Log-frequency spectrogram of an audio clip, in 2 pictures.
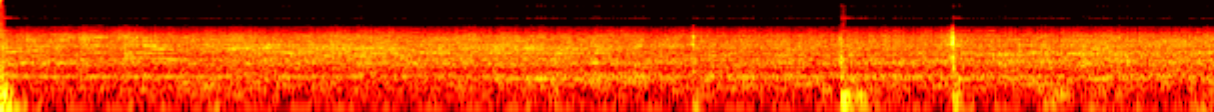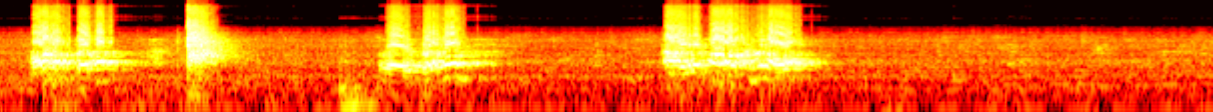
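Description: A dog barking in four short, loud bursts over a steady low hum, the barks starting about eight seconds in, the last a quick double bark.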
